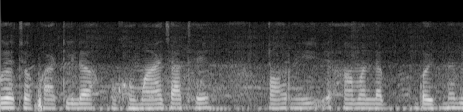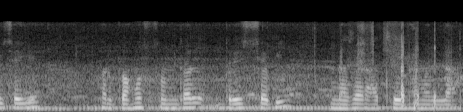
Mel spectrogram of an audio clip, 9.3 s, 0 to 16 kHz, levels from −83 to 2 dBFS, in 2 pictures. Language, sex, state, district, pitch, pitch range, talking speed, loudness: Chhattisgarhi, male, Chhattisgarh, Rajnandgaon, 145 Hz, 135-150 Hz, 135 wpm, -20 LUFS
